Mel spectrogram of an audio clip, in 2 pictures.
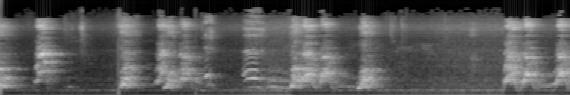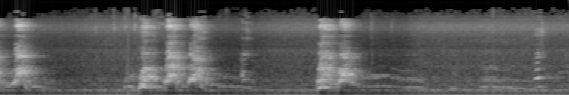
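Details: A dog gives clusters of sharp barks, two to four at a time separated by short gaps, roughly twenty per minute and irregular, over a constant low electrical hum.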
